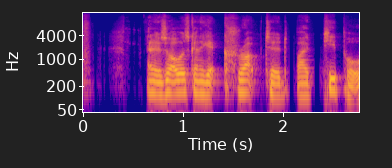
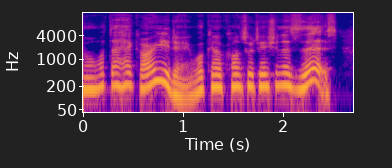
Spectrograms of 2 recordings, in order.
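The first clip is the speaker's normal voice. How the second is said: higher, puzzled listener voice; imagined skeptical listener; 7 semitones higher than usual. Pretend. Host voicing a listener who doubts his service, mock puzzled. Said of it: "some of you might be thinking".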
